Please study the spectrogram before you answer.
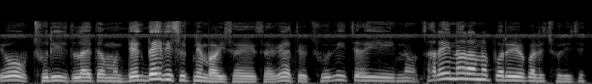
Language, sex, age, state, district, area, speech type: Nepali, male, 18-30, West Bengal, Kalimpong, rural, spontaneous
